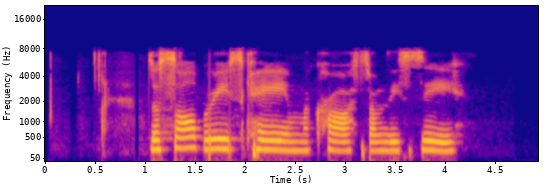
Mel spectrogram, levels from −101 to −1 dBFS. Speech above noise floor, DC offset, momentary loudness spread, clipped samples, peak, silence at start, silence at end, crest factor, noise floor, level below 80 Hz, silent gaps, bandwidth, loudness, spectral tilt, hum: 65 dB; under 0.1%; 14 LU; under 0.1%; -2 dBFS; 0.55 s; 0.8 s; 14 dB; -80 dBFS; -54 dBFS; none; 8.4 kHz; -16 LUFS; -3.5 dB/octave; none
